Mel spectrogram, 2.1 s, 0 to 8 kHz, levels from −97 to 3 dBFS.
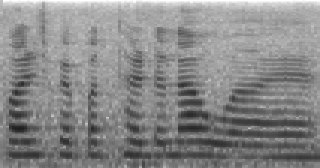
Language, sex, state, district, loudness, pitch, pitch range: Hindi, female, Haryana, Rohtak, -18 LUFS, 235 Hz, 210-240 Hz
